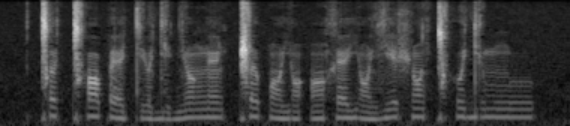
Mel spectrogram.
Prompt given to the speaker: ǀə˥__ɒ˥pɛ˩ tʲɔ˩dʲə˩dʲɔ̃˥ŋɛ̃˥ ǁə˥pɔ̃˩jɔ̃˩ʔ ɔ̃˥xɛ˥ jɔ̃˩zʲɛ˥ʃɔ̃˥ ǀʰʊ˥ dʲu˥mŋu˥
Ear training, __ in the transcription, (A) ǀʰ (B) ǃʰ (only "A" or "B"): A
